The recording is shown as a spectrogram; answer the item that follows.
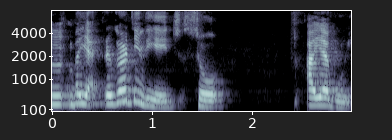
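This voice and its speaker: Very clean audio of a woman against total background silence. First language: not English. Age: 20s. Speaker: K-pop commentary YouTuber. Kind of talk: casual vlog commentary. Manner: hesitant, many fillers and restarts.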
